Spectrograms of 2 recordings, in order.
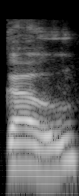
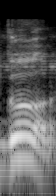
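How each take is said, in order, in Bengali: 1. স্বরধ্বনিটি 'a' থেকে 'u'-এর দিকে গড়িয়ে যায়। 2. স্বরধ্বনিটি একটানা, স্থির একটি 'o' ধ্বনি। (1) "সাউন্ড হবে গাউ" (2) "আমরা বলি গো"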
